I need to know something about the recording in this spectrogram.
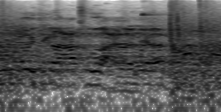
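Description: Sharp knocks of a squash ball, once at the start and again about a second and a half later, echoing in the court, over a murmur of background voices.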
